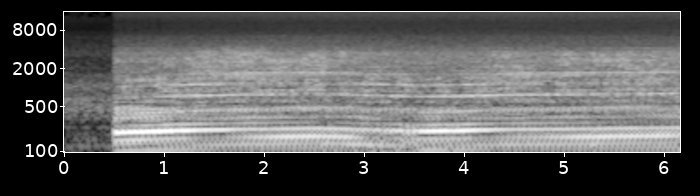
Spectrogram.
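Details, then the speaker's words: 1991 GMC Sierra 4.3 Vortec, abandoned truck with a new distributor, started and kept going with sprayed fuel: steady idle, fairly even low beat with slight wavering, no knocks or misses. Normal idle, running decently. "Okay, it's actually running pretty decent."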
